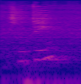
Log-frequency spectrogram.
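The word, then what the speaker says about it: Soutine: Ponemos este ejemplo del que no tengo poema, pero este bodegón de Shea Sutin, ¿cómo se pronuncia, Mame? Sutin, Shea Sutin, veis que es un bodegón expresionista,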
